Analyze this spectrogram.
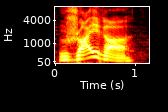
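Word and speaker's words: Jira: Jaira. Genauso geschrieben, wie es ausgesprochen wird.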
